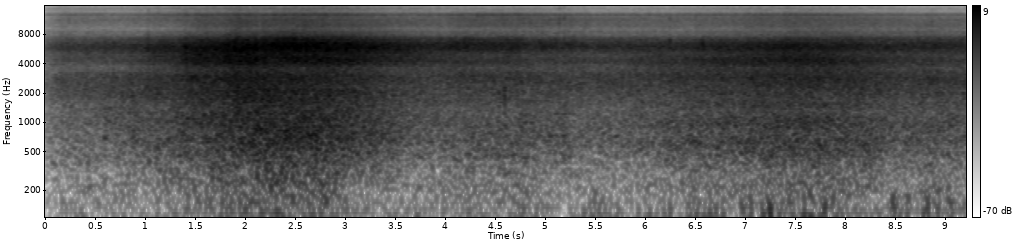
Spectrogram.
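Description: Small waves breaking and washing up on a sandy beach, a steady hiss that swells loudest about two seconds in and again near the end.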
